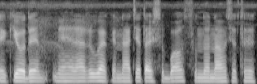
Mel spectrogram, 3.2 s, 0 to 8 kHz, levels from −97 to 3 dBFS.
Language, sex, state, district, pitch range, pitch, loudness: Bhojpuri, male, Bihar, Muzaffarpur, 120-125 Hz, 125 Hz, -20 LUFS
